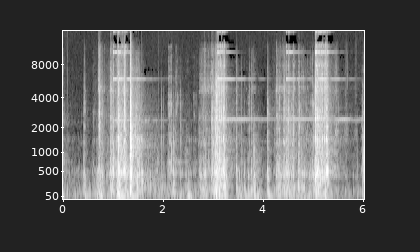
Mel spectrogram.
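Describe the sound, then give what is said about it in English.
Clicking and whirring of a toy rotary telephone's dial that is wired up for real. The dial is worked in a few separate bursts of dense mechanical clicks with a bright metallic ring. Quieter gaps fall between the bursts. “And it makes a just listen to this noise when you're doing the dialing.”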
